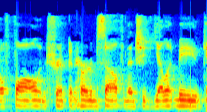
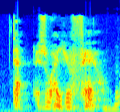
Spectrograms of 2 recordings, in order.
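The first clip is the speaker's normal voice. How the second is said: slow, deliberate, breathy whispered sage voice, drawn out; 3 semitones lower, 4 dB quieter than usual. Asking whether someone said the line in a Yoda voice. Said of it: "with a Yoda voice".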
